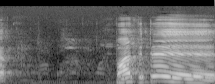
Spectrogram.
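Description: After a short pause, a man's voice through a handheld microphone makes one drawn-out vocal sound, about a second long, that slides down in pitch.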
